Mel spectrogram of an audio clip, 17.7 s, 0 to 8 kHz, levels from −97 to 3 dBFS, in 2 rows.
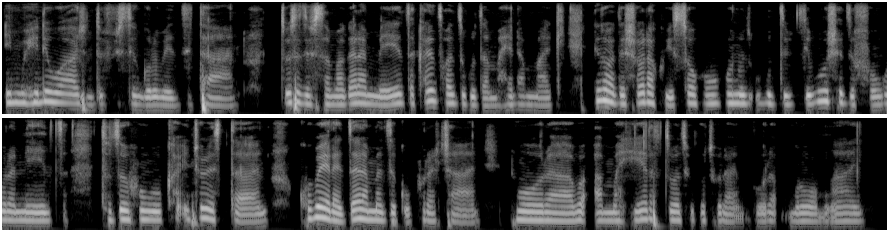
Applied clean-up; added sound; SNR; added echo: none; none; none; none.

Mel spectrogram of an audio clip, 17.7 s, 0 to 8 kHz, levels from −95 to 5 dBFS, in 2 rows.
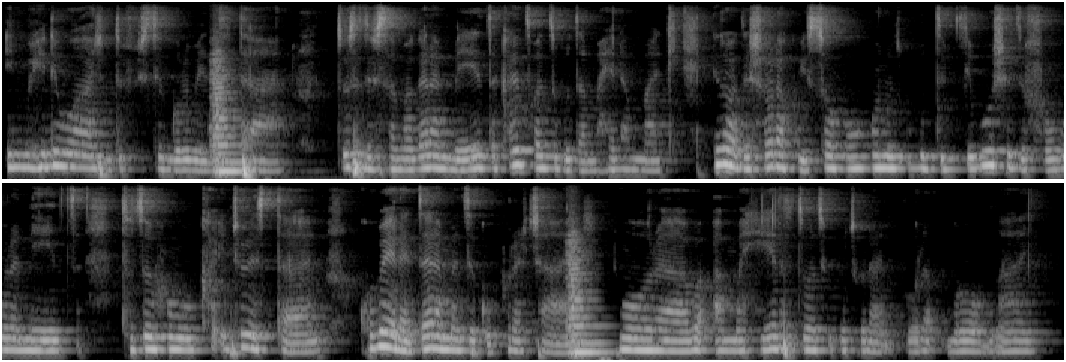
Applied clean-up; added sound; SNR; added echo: none; Bowed string instrument; 1 dB; reverberation time 0.5 s.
